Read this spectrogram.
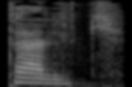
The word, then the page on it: talc: francais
